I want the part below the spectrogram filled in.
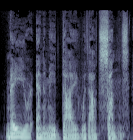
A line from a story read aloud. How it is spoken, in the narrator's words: Jahan said fiercely, in tears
